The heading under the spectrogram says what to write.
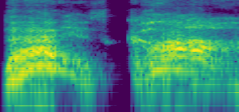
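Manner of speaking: very high, very loud, rough, guttural outcry. Recalling the moment a ball was lost, retelling the listener's guttural cry. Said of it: "this guttural from your depths of your soul".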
